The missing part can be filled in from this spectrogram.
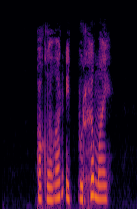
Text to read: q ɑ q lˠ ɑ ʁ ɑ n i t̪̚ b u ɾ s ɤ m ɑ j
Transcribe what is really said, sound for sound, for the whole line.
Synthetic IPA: q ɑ q lˠ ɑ ʁ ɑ n i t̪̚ b u ɾ h ɤ m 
